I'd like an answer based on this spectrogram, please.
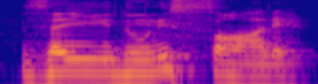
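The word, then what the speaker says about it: زَيْدٌ الصَّالِحُ: So how do you pronounce it? Zaydun as-salih.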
